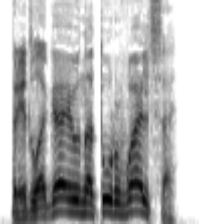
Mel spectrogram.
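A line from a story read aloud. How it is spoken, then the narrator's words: Loud. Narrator (Russian): громко сказал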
